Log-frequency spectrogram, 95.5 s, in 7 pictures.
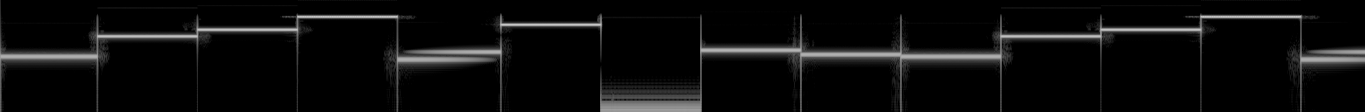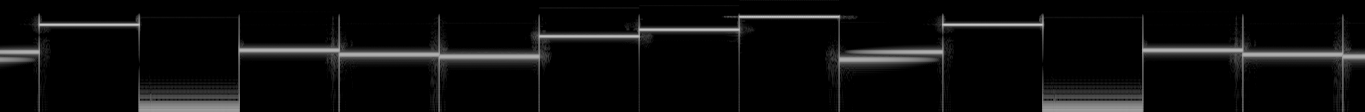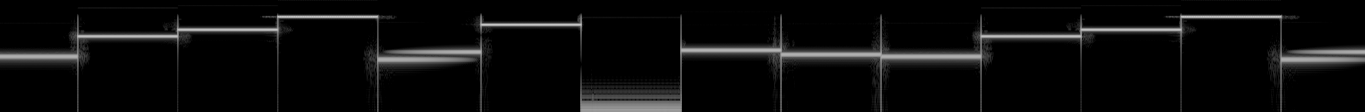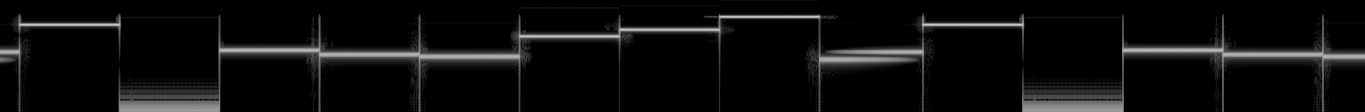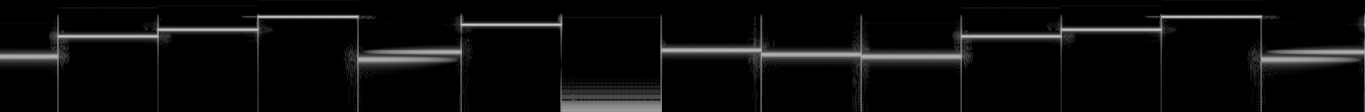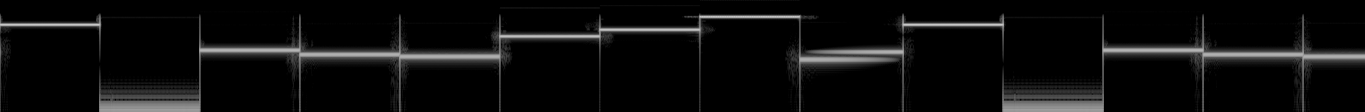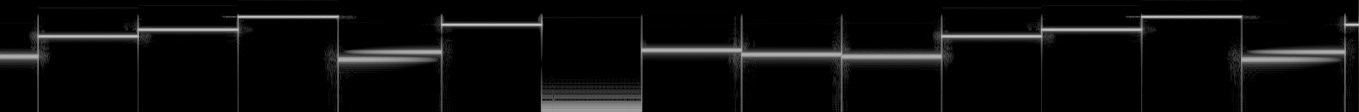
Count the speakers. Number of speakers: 0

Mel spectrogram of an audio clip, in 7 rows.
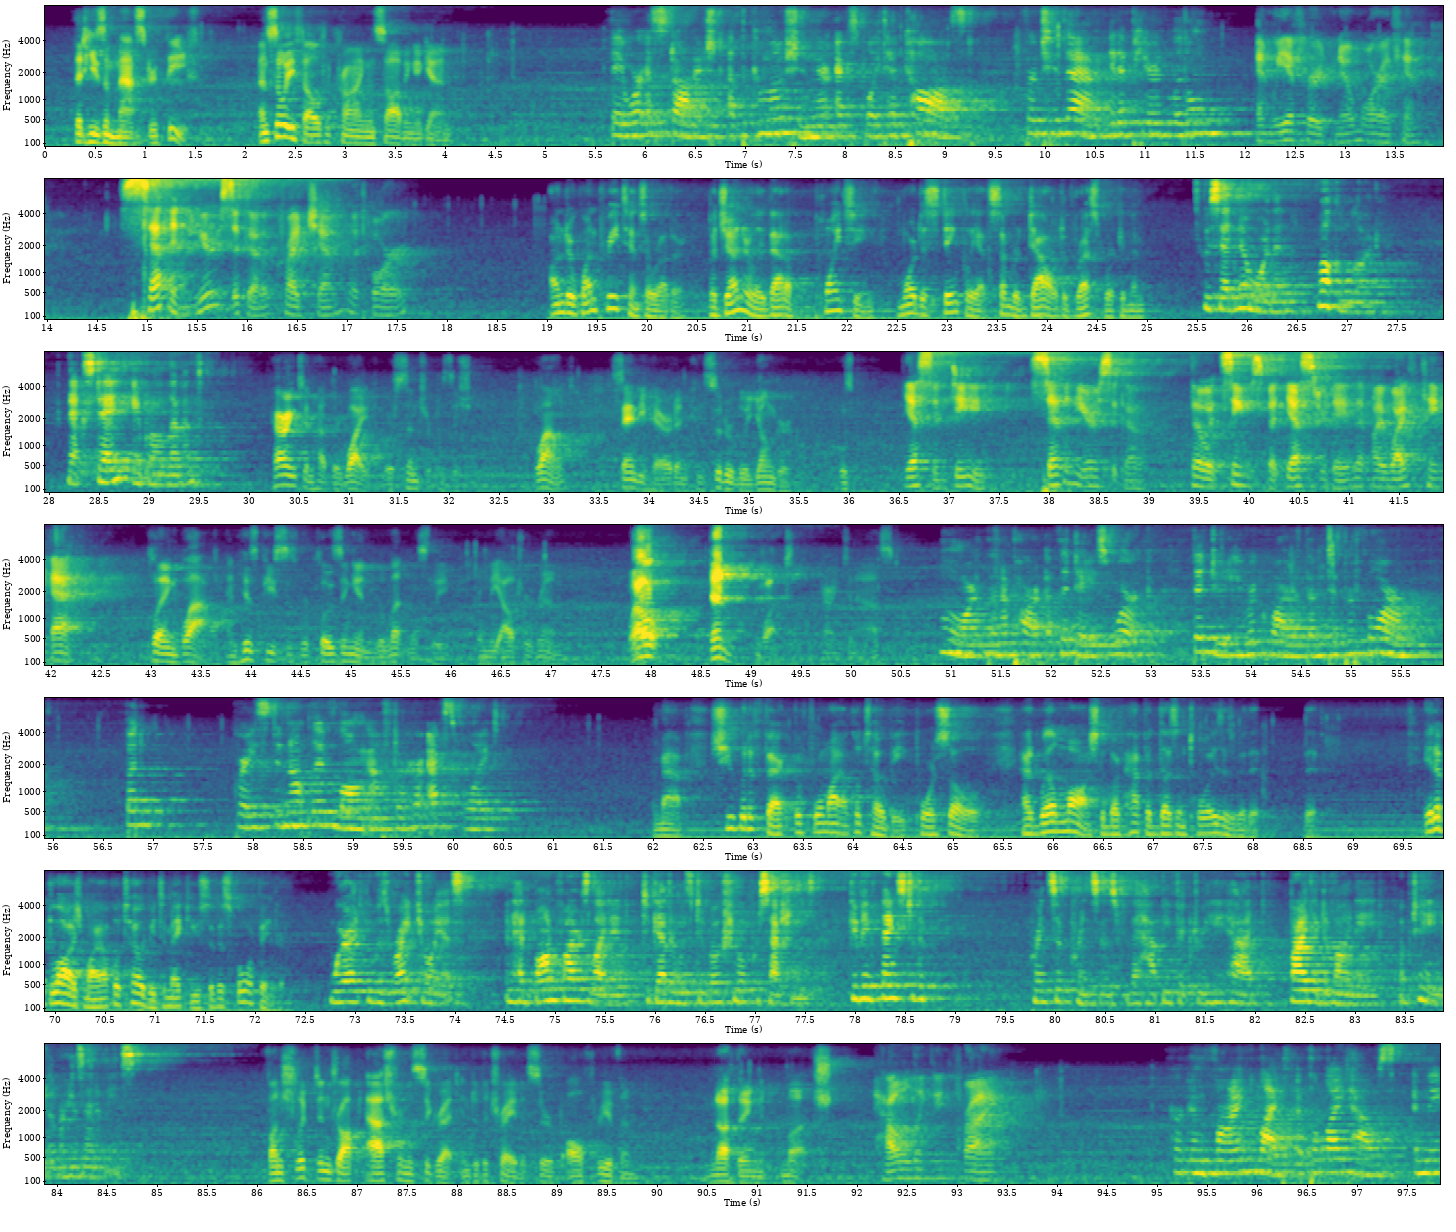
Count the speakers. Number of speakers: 5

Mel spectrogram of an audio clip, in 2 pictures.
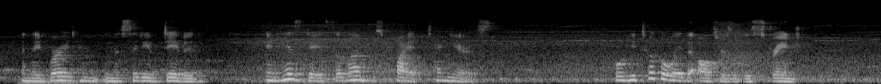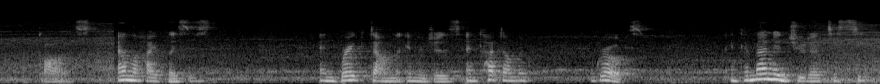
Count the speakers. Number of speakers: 1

